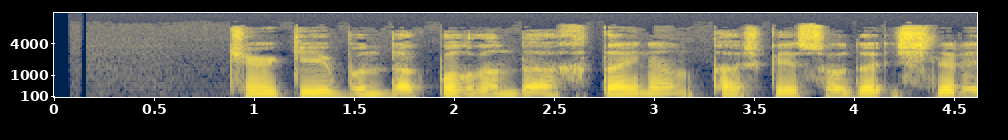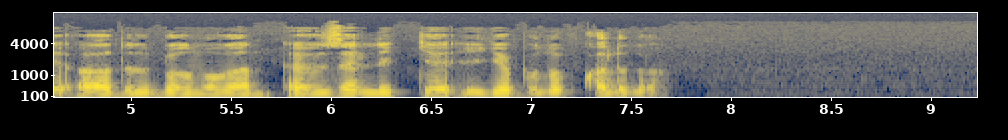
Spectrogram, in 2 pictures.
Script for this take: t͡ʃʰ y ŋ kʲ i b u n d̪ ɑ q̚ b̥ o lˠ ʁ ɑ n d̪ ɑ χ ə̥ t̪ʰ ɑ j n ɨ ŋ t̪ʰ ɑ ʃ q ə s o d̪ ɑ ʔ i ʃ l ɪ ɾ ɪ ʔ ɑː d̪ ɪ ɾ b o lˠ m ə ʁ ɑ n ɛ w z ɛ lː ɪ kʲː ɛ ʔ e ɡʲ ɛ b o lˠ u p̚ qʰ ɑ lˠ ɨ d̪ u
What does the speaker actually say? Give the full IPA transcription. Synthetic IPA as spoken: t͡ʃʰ y ŋ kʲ i b u n d̪ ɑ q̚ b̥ o lˠ ʁ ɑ n d̪ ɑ χ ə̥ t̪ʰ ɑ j n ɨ ŋ t̪ʰ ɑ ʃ q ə s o d̪ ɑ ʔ i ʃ l ɪ ɾ ɪ ʔ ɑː d̪ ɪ l b o lˠ m ə ʁ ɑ n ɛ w z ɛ lː ɪ kʲː ɛ ʔ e ɡʲ ɛ b o lˠ u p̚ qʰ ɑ lˠ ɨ d̪ u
